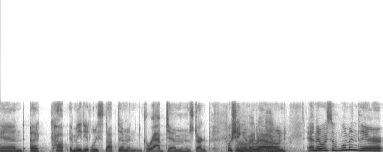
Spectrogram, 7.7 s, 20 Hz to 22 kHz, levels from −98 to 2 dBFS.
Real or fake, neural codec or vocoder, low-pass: fake; vocoder, 44.1 kHz, 128 mel bands every 256 samples, BigVGAN v2; 7.2 kHz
